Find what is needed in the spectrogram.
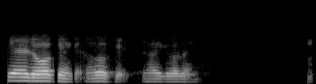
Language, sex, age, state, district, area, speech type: Tamil, male, 45-60, Tamil Nadu, Coimbatore, rural, conversation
